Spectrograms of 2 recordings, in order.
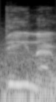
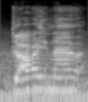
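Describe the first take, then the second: First: The first vowel sounds like 'ee'. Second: The first vowel sounds like 'eye'. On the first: The speaker calls it wrong. "which is how I pronounce. Sorry, I was pronouncing it in the Italian way" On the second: The speaker calls it right. "It's Dino as in rhino"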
